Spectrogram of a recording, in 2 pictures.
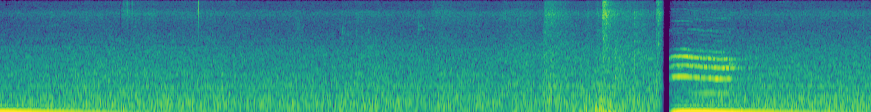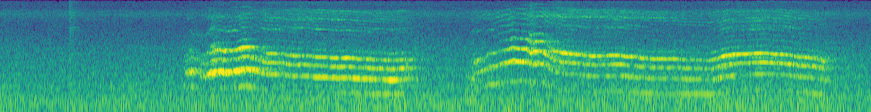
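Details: As a black cat tries to fight a white cat, one short meow is followed by a series of long, tense, wavering yowls, three rising-and-falling cries in quick succession over low background hiss and a few faint clicks.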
